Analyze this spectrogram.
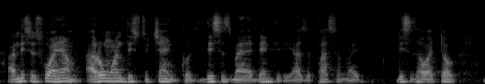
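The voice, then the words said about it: Thick foreign accent. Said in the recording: “I have a, you know, a thick accent”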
